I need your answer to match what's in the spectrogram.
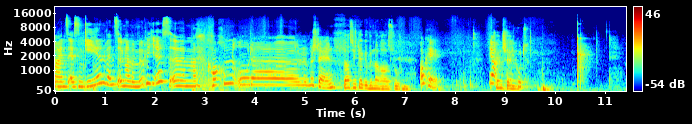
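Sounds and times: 
speech: 0:00.0 - 0:07.8, 0:08.7 - 0:09.6
glasses clinking in a toast: 0:10.4 - 0:10.8.

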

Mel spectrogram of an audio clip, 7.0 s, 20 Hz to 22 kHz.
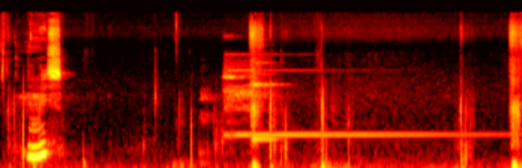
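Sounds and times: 
speech: 0:00.3 - 0:00.9
doorbell chime: 0:03.0 - 0:06.8.

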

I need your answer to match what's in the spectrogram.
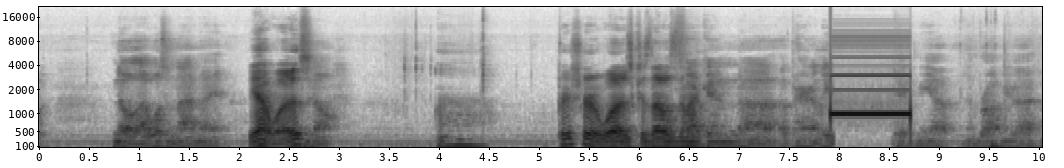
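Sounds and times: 
speech: 0:00.7 - 0:03.0, 0:04.0 - 0:04.5, 0:05.2 - 0:08.7
censor bleep tone: 0:07.9 - 0:08.7.

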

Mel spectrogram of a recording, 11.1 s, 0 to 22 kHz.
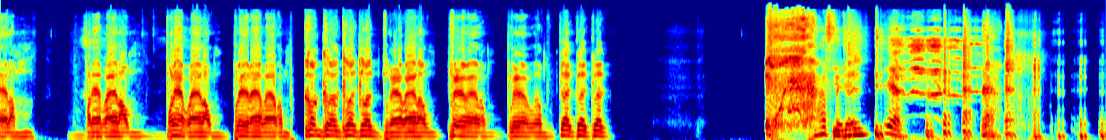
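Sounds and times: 
speech: 0:00.0 - 0:06.2, 0:07.6 - 0:11.0
person in a hacking coughing fit: 0:07.7 - 0:09.1
laughter: 0:08.4 - 0:11.0.

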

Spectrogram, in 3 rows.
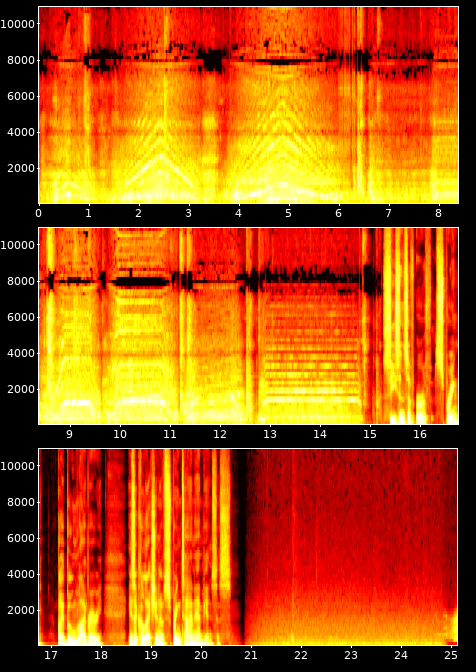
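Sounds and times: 
industrial robot arm servo motors whining: 0:00.1 - 0:06.9, 0:07.8 - 0:15.0
speech: 0:15.4 - 0:20.7.

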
